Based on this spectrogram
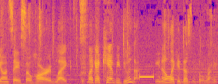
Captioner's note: beep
